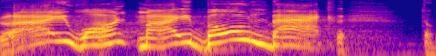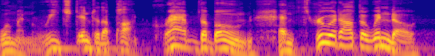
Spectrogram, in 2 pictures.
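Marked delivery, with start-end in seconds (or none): 0.0-3.4 enraged booming roar, delivered very slowly. Reading a story, the voice speaks again to the woman, very angry and loud. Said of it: "Now it sounded very angry, and it was so loud that the whole house shook".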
